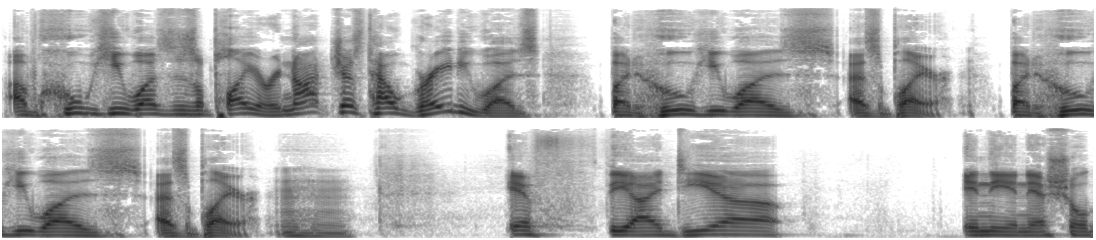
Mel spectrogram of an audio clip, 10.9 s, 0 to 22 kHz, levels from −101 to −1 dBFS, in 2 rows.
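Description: A stream segment repeated from 4.86 s to 6.85 s: the player fetched or queued the same chunk of the speech twice, so about 2.0 s of programme plays again, with a small blip at the jump back where playback restarts the already-heard segment.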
